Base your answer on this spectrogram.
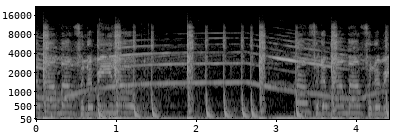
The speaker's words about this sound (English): Are the sirens throughout the whole song? No. Is this still garage? Yeah.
